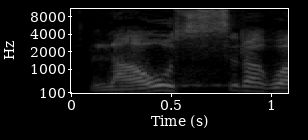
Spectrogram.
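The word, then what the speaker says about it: λαός: 근데 유대인들이 생각하는 나라는 라오스라고 하는 단어입니다. 라오스. 저 동남아에 라오스가 있지 않습니까? 같은 발음이에요. 발음만.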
